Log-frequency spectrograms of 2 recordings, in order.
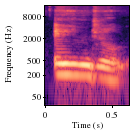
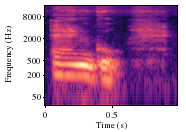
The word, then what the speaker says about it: angle: mean yeah and remember this is not Angel it is angle angle is a n g l e and then you have Angel which is a n g e l right it says when installing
